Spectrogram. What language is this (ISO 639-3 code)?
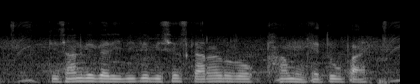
bho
